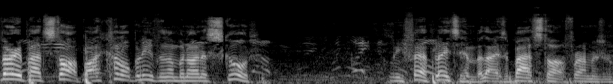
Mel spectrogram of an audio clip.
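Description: Shouting at a very fast pace, the speaker sounds animated with lively intonation, in a dry recording with no echo and light background noise. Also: man, high pitch for a man. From England. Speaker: football vlogger and fan. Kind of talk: sports vlog, with live-commentary-style reactions to the match. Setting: outdoors at a football ground. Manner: excitable, animated, shouting in real time at goals and chances; casual, chatty, swears. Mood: excited, frustrated about game. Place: open country. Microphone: phone near.

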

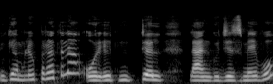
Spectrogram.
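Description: With a dry, close sound and no echo, a woman's plain, everyday voice carries lively intonation at a medium pitch. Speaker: school English teacher. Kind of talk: lecture.

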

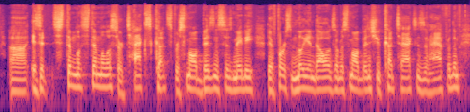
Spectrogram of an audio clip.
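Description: Speaking with an American accent, a man keeps a fairly quick pace and fairly even intonation, with hardly any pauses and a quiet background. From US South, Memphis; Tennessee. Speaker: political commentator. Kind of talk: panel discussion. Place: studio. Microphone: lapel.

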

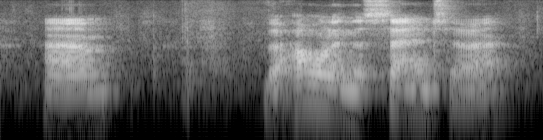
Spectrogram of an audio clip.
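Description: A man is talking. His pace is fairly slow. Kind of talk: tutorial.

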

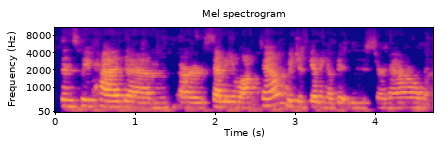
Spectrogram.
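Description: A woman talks at a moderate pace while noticeable background noise runs underneath. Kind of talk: tutorial. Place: kitchen. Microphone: camera far.

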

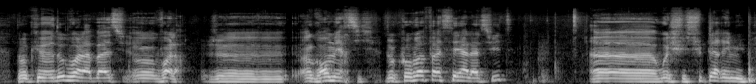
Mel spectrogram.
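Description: A man's fairly high voice at a very slow pace, with ordinary pitch variation and noticeable background noise. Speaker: YouTuber opening Pokémon cards. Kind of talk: casual vlog to camera. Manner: hesitant, many fillers.

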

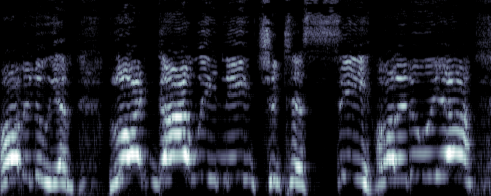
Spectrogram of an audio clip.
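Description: A woman speaks at a moderate pace. The background is quiet. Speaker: prayer leader. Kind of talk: fervent live-streamed prayer, intercessory, with repeated hallelujahs. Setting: live stream to online audience. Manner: impassioned, pleading, rhythmic repetition, rising intensity; commanding and declarative when rebuking. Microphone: phone near.

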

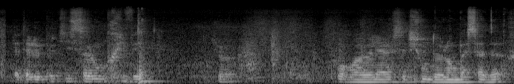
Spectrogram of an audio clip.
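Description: A man at a moderate pace over loud background noise. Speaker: vlogger. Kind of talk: casual vlog chat. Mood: playful, mock-posh tour. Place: home room. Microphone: phone near.

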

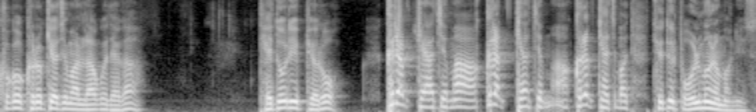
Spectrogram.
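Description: A man with a fairly high voice talks at a fairly quick clip, his animated delivery full of very wide pitch swings. He leaves long, frequent pauses against a quiet background. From South Korea. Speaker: pastor. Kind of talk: sermon. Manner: animated, preaching. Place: studio. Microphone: headset.

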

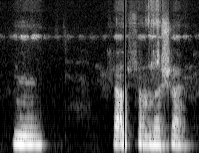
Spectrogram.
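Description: Slowly, a woman speaks in a dark, mellow tone with a slightly husky edge, vocal fry and little pitch movement. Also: medium pitch for a woman.

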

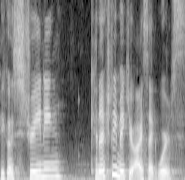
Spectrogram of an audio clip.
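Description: Music plays in the background. A woman speaks at a fairly quick pace. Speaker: presenter. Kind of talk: explainer narration. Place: studio. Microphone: lapel.

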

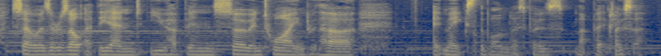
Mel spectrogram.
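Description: The speaking moves at a moderate pace while clear music plays behind it. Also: woman, very deep, low pitch for a woman. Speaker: actress. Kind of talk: interview answer. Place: hall.

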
